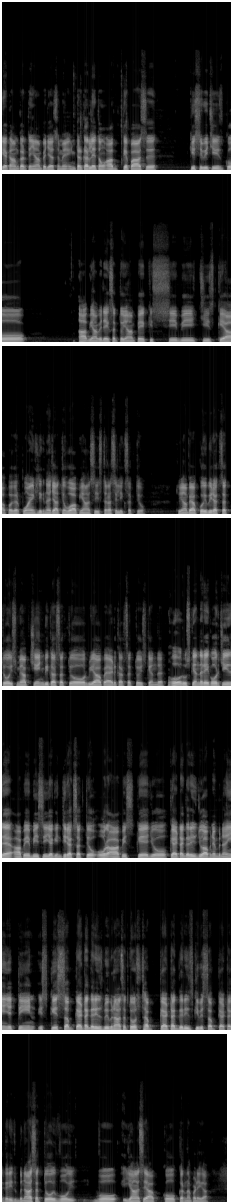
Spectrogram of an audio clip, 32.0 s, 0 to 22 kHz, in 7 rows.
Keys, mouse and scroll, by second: 1.1 click, 1.4 Return, 2.2 click, 2.4 Return, 3.4 click, 13.4 click, 21.6 click, 28.8 click.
